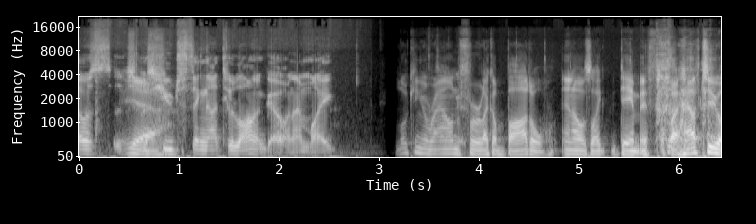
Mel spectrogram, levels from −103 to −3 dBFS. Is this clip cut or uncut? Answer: cut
